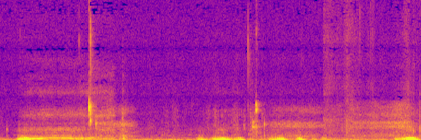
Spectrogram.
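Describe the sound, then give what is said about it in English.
A dog dreaming in its sleep makes faint, muffled huffs and low whimpering snuffles in a few short, quiet bursts separated by near silence. “And if you hear a weird noise in the background, the dog is having a little dream.”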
